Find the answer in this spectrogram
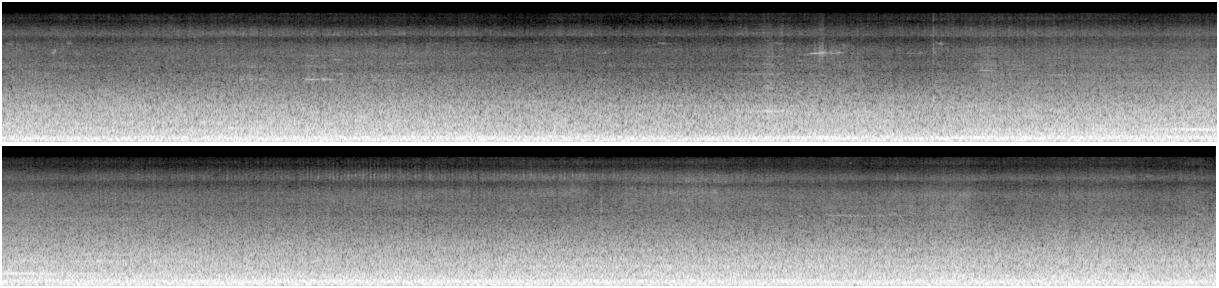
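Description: Motorbike riding noise in dense scooter traffic: a steady low rumble of engines and road noise that does not let up.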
